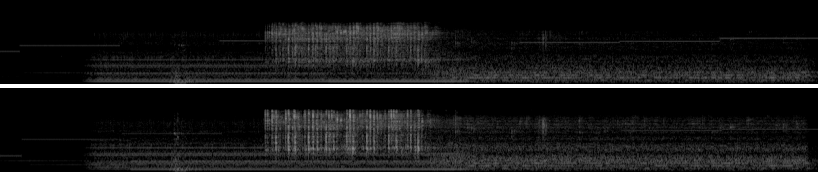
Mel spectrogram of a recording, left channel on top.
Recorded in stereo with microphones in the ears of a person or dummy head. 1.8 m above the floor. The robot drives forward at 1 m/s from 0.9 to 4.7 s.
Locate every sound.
1.7 s ticking: 65° right (ahead or behind), 4 m; by 4.2 s 40° right (ahead or behind), 5.5 m
4.3 s frying: 45° right (ahead or behind), 3 m; by 8.1 s 50° right (ahead or behind), 2.5 m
